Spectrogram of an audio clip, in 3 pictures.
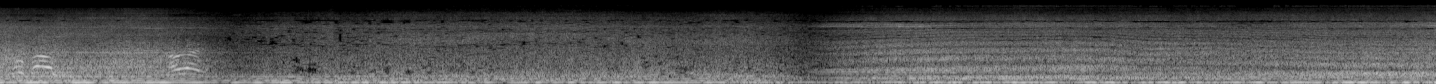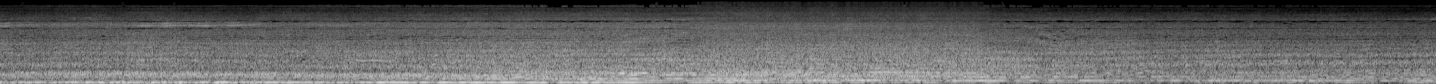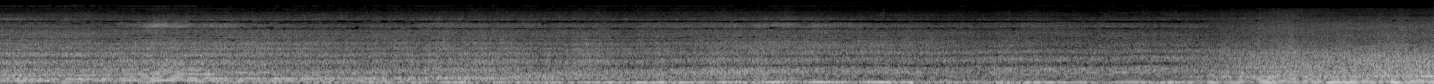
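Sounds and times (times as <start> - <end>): multicopter propellers droning: 0.0 - 10.9, 21.2 - 24.5.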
